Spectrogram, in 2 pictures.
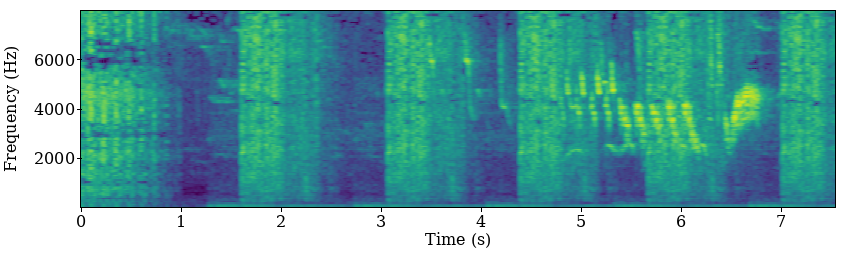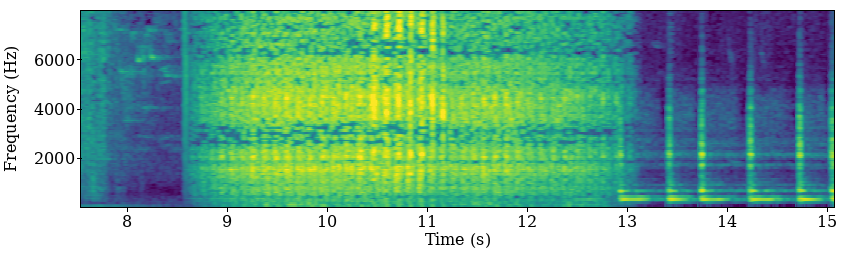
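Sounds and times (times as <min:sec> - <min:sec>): bird chirping: 0:00.8 - 0:08.6
metal scoop digging in gravel: 0:01.6 - 0:02.4, 0:03.1 - 0:03.8, 0:04.4 - 0:05.2, 0:07.0 - 0:07.8.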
